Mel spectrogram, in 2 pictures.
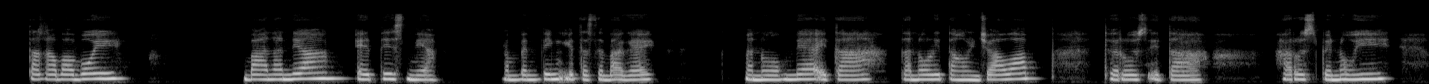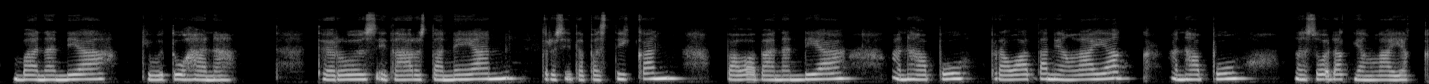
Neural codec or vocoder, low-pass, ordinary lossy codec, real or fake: none; 10.8 kHz; Opus, 24 kbps; real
